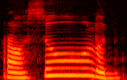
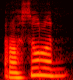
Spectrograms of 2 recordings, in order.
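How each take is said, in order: First: The middle vowel is held for two beats. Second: The middle vowel is held short. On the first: The speaker calls it right. "tetapi Rasulun. Dibaca dua harokat" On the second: The speaker calls it wrong. "Jadi bukan Rasulun"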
